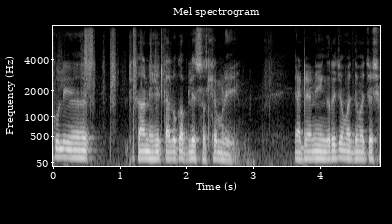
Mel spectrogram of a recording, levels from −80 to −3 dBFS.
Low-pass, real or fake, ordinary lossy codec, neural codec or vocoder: none; real; none; none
